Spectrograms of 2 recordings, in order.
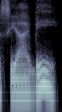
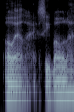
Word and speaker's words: Cibola: Sometimes spelled with a C-U-C-E-U or C-E-V-O-L-I-O-L-A, or sometimes with a C-I-B-O-L-A, Cibola, Cibola.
